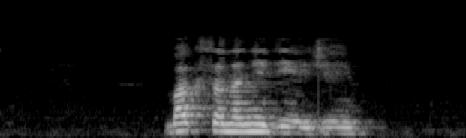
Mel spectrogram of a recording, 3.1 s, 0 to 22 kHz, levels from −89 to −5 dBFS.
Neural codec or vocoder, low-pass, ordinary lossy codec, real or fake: none; 7.2 kHz; MP3, 32 kbps; real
